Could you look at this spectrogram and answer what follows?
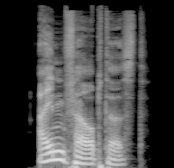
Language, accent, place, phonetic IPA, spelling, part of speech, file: German, Germany, Berlin, [ˈaɪ̯nˌfɛʁptəst], einfärbtest, verb, De-einfärbtest.ogg
- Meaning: inflection of einfärben: 1. second-person singular dependent preterite 2. second-person singular dependent subjunctive II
